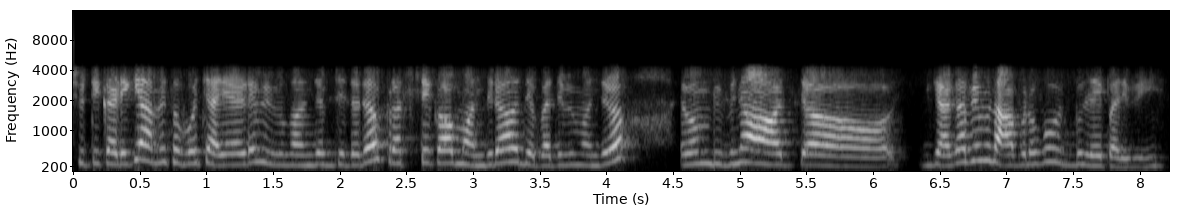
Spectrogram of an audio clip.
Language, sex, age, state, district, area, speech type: Odia, female, 18-30, Odisha, Ganjam, urban, conversation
